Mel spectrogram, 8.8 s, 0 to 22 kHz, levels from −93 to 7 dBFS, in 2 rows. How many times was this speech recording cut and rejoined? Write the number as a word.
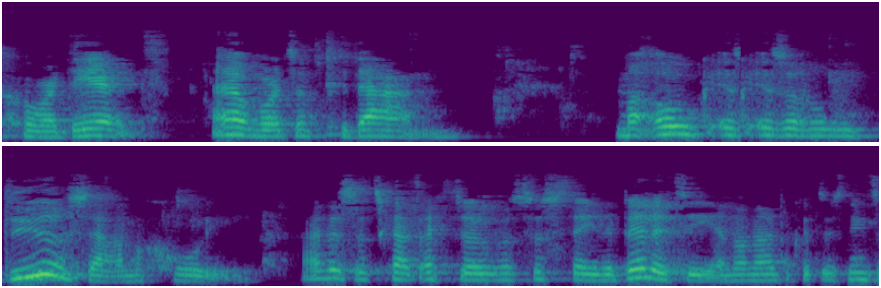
three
